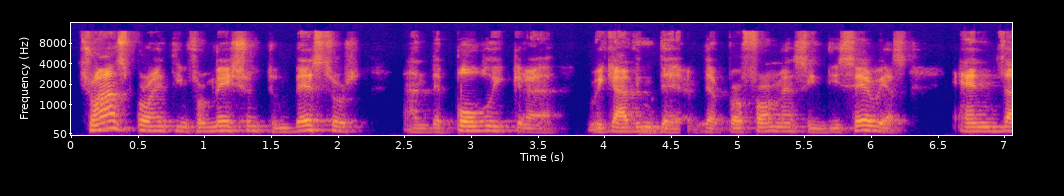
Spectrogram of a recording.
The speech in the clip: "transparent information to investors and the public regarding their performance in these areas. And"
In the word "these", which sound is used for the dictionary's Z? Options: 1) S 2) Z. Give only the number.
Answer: 1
